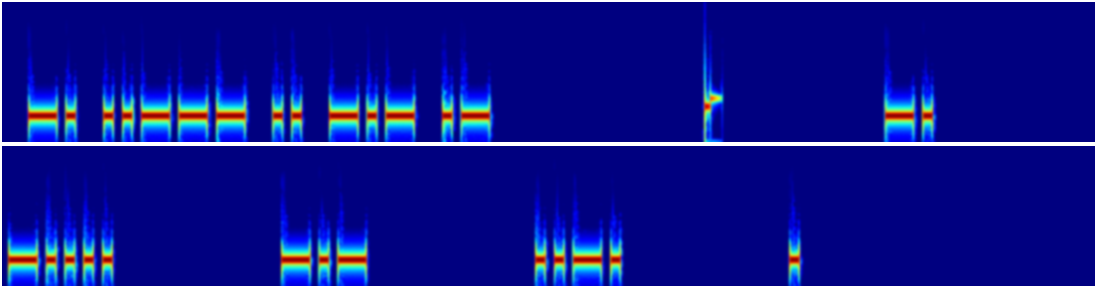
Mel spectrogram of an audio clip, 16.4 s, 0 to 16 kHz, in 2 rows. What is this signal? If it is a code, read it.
Morse code, heard as a keyed tone, about 17 wpm, spaced as for 9 wpm, 700 Hz. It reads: N2IKA N6KFE
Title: USA Call Signs - 5 Characters - 6x Character Spacing - 17wpm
